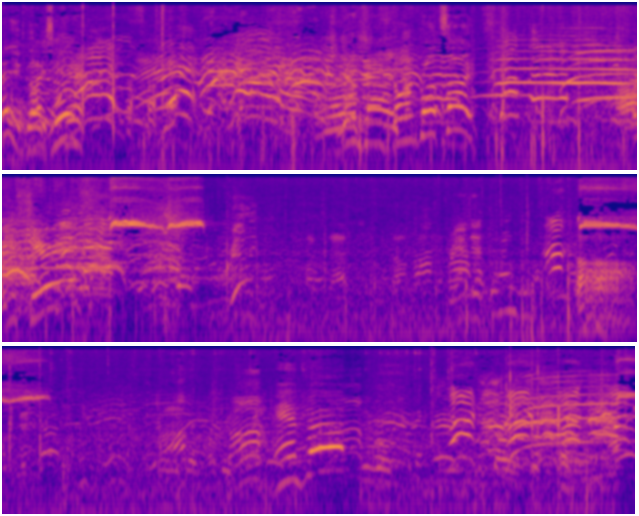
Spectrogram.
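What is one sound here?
Young children shout and cheer with excitement outdoors.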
